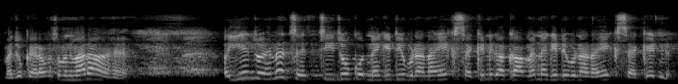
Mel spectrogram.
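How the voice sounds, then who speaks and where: A man's voice: sits high, fairly quick, sharp tone. A male coaching teacher, lecturing a class and often asking the students to answer him. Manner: lecturing, asks class for replies.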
